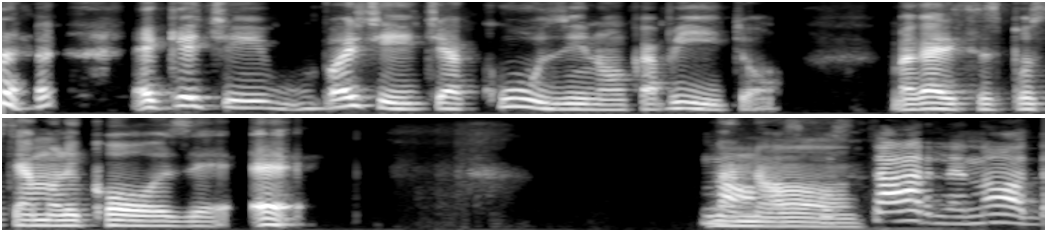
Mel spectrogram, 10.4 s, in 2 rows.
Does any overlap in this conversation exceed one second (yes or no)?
no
